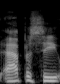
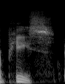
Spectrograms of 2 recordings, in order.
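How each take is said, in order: First: "Appice" in three syllables, AP-a-see. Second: "Appice" in two syllables, a-PEECE. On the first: Host asks which surname is correct, "[name]" said AP-a-see. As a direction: say "Appice" as AP-a-see, stressed first. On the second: Host asks which surname is correct, "Appice" said a-PEECE. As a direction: say "Appice" as a-PEECE, stressed last. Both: Shown as a demonstration. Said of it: "why do you two say it differently".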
